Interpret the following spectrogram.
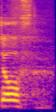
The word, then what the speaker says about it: Doof: Okay, but it is pronounced doof.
